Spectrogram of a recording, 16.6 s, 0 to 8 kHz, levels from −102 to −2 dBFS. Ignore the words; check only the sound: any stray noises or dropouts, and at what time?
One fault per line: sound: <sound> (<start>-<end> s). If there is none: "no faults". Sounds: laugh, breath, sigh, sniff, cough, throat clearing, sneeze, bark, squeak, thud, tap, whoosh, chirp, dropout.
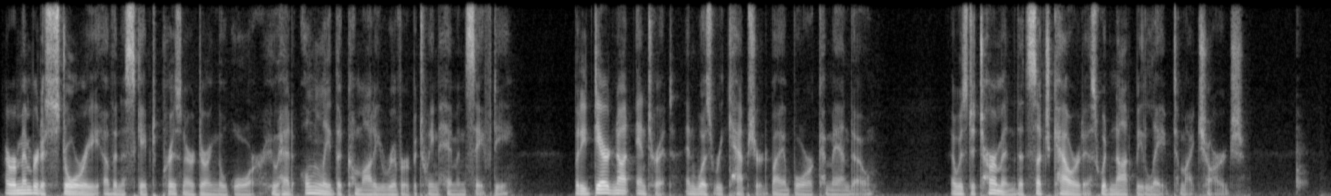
sound: tap (16.2-16.4 s)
